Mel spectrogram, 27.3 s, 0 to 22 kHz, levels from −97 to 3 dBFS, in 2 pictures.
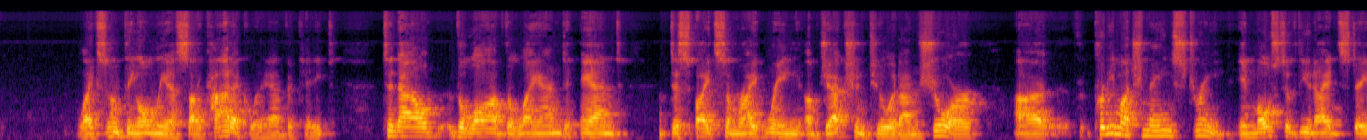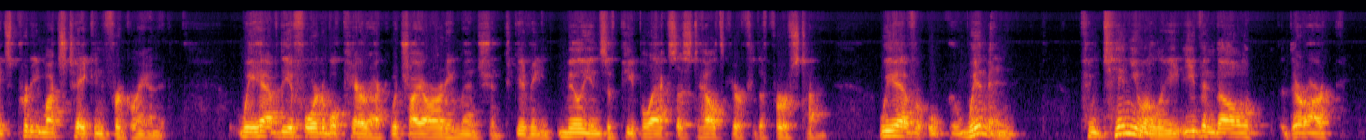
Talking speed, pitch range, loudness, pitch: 150 wpm, 95-125 Hz, -16 LUFS, 110 Hz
